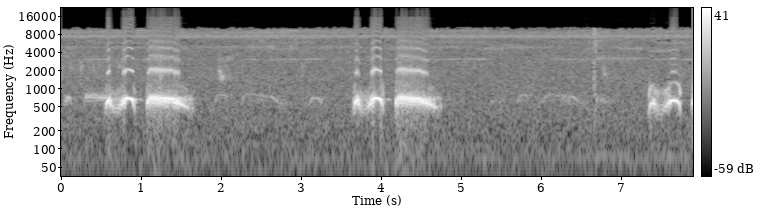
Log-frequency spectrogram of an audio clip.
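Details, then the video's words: Spotted dove (tekukur) rival-luring call, with two loud phrases of short coos then a long drawn falling coo, quiet answering coos in the background and a new phrase starting at the end. "SUARA BURUNG TEKUKUR YG PALING AMPUH MEMANGGIL LAWAN"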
